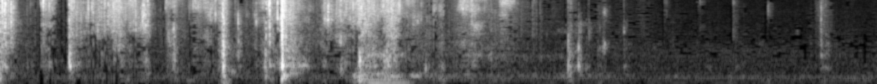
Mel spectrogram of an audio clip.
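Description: Cellophane shrink wrap being torn and crinkled off a cardboard trading-card box: a quick run of crackles and small clicks that thins out after about three seconds.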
